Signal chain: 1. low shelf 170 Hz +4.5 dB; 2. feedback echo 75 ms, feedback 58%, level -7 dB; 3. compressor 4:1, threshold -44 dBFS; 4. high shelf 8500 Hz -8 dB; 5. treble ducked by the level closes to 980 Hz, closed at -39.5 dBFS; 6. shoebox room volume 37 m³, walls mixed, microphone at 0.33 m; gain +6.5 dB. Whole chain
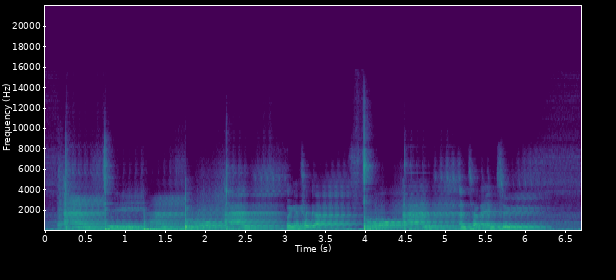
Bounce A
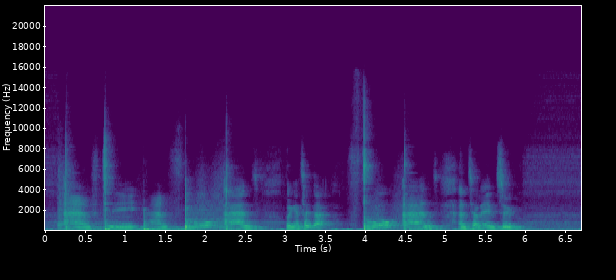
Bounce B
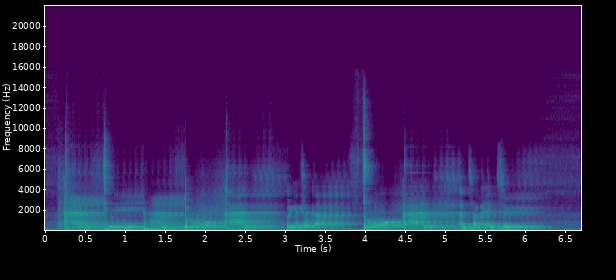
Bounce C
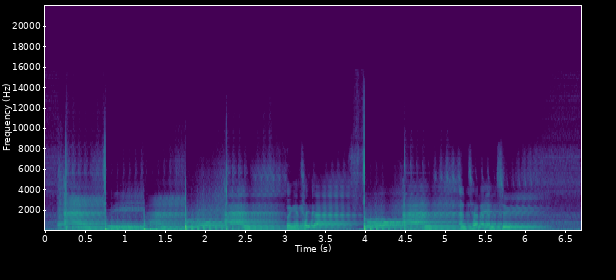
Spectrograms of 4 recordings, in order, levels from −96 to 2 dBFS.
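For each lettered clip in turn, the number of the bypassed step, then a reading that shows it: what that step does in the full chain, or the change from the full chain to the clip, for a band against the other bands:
2, crest factor change +2.5 dB; 1, 125 Hz band -2.0 dB; 6, crest factor change +2.5 dB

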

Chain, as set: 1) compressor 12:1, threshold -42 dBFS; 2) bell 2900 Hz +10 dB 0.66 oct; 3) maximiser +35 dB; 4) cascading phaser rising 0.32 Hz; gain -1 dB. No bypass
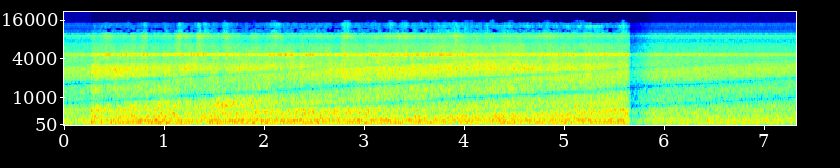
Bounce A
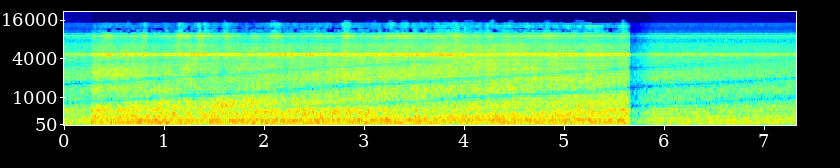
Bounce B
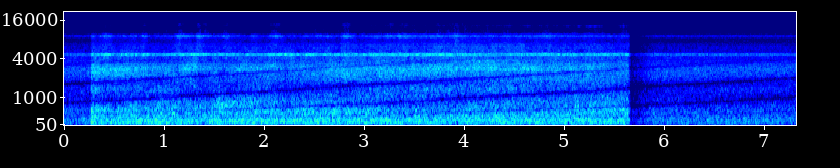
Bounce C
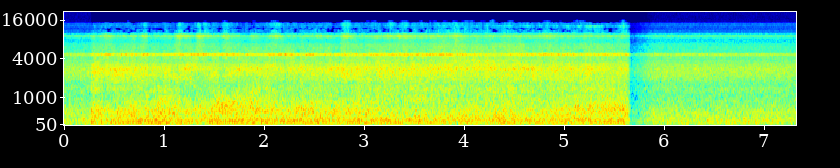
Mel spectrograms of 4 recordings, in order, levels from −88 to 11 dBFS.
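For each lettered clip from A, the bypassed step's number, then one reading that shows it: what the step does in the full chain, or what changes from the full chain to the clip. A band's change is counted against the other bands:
2, 2 kHz band -4.5 dB; 3, crest factor change +3.0 dB; 4, 1 kHz band +2.5 dB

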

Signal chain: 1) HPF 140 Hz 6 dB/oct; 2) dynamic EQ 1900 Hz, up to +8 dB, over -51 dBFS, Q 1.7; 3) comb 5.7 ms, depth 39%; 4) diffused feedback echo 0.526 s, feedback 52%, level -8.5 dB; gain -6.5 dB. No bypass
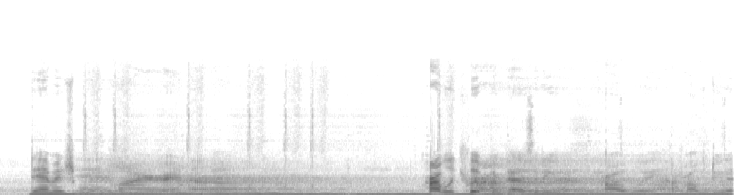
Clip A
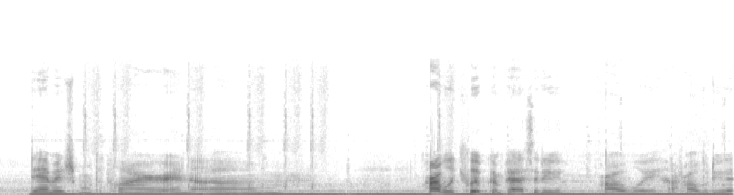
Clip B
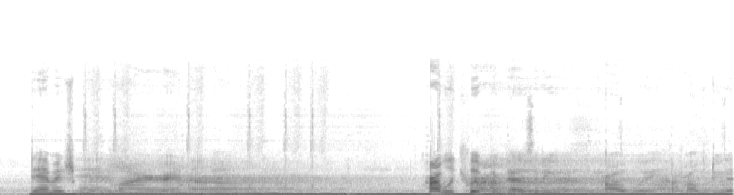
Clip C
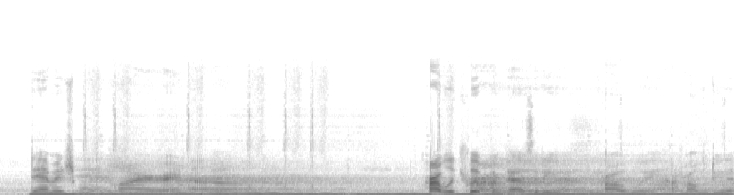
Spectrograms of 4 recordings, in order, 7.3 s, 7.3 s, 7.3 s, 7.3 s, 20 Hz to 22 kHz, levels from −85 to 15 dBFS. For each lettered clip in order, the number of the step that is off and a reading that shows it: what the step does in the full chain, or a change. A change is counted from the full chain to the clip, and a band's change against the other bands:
4, echo-to-direct -7.0 dB to none; 1, 125 Hz band +7.5 dB; 3, 125 Hz band +1.5 dB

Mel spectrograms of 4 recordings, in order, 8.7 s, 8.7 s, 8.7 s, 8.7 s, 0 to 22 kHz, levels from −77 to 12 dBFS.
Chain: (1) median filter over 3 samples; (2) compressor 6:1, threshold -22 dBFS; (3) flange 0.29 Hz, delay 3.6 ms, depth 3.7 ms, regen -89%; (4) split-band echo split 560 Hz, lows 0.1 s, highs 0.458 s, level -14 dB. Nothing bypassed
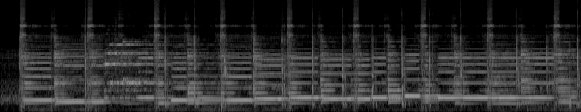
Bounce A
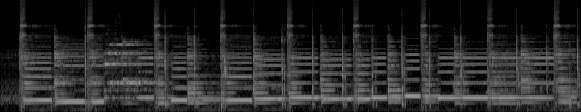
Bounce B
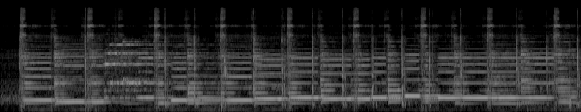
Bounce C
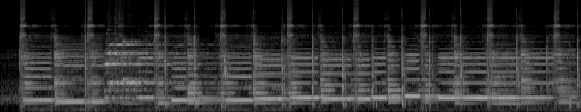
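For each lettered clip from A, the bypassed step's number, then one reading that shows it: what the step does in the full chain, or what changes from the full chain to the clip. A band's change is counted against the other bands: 4, echo-to-direct -12.5 dB to none; 1, 8 kHz band +1.5 dB; 2, mean gain reduction 3.0 dB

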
